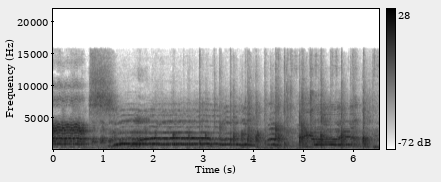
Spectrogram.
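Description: A woman's unaccompanied singing voice holds the song's last note with vibrato and stops about half a second in. Audience applause and cheering follow, with a long held whoop through the middle.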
